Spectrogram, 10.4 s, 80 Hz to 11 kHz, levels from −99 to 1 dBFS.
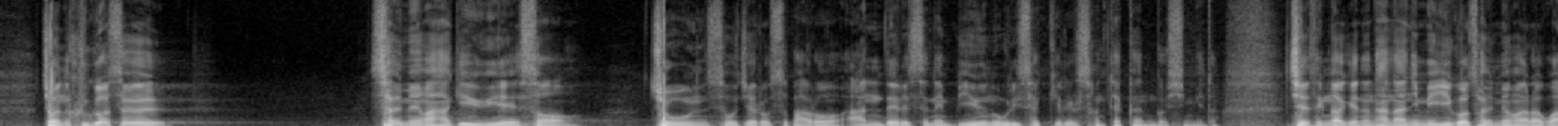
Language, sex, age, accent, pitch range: Korean, male, 40-59, native, 130-190 Hz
